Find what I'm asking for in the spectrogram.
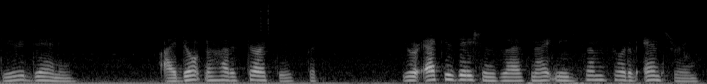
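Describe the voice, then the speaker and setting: An actress playing a brisk, wry female private eye in 1940s radio style. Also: on the low side, lightly acted. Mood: searching. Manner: brisk, wry, hard-boiled. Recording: muffled old radio broadcast with hiss.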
